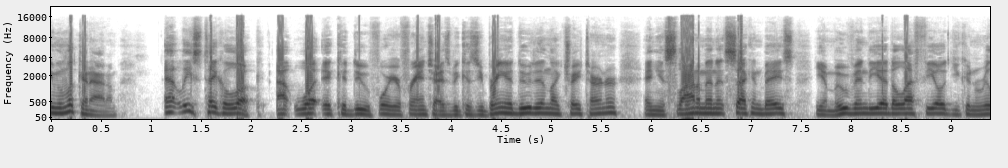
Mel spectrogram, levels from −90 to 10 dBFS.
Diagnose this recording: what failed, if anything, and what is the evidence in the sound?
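A fixed-point gain or sample-format conversion stage is letting loud speech peaks wrap instead of saturating, which is integer overflow. Peaks over full scale flip to the opposite sign, producing harsh cracks far sharper than clipping at 0.19–0.34, 1.60–2.61, 3.08, 3.66–3.89, 4.42–4.47, 6.18–6.48, 6.87–6.91 and 8.32–8.57 s. The overdrive reaches about 4 dB, and the bursts are most violent at 1.60–2.61 and 6.18–6.48 s.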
